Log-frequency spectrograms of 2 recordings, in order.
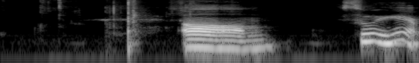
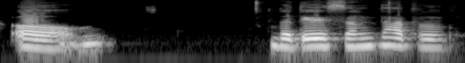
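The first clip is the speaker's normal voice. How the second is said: usual speaking voice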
